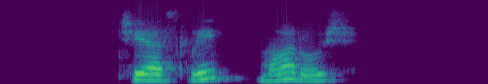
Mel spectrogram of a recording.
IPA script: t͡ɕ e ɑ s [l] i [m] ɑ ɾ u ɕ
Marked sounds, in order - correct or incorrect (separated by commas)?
correct, correct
